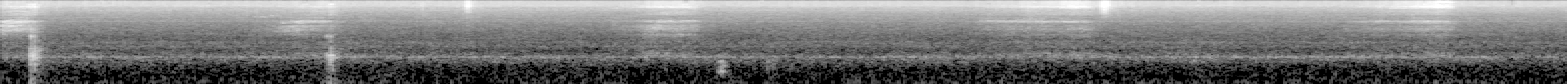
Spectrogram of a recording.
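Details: Sleeping dog, described as an excessive snorer, at bedtime: soft, breathy hissing snores recurring about every four seconds over a steady low hum, with a few short sharp clicks or snorts.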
